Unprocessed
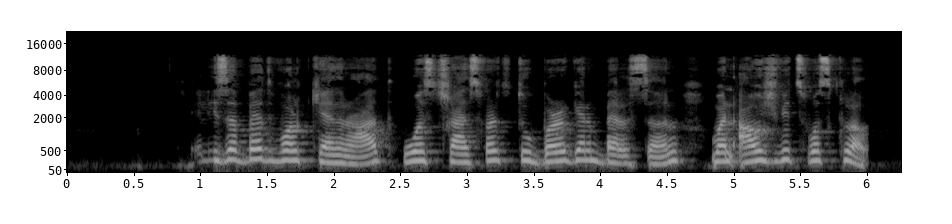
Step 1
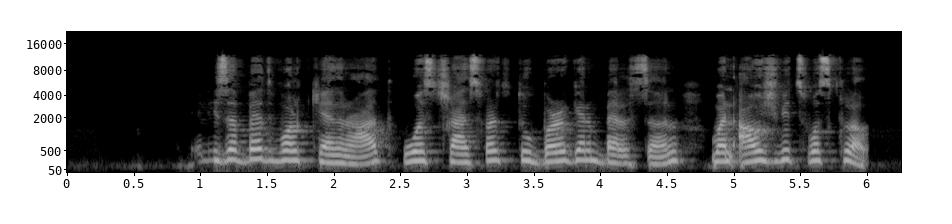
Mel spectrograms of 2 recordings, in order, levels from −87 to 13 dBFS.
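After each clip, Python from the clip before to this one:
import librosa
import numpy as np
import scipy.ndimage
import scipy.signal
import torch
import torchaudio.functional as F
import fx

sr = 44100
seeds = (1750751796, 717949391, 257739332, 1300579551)

y = fx.env_lowpass(x, sr, base_hz=1200.0, full_db=-21.5)
y = y * librosa.db_to_amplitude(4.0)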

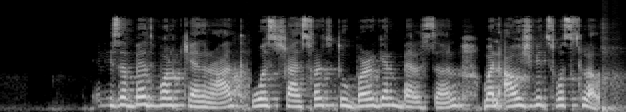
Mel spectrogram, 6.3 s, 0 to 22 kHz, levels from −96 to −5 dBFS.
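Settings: y = fx.high_shelf(x, sr, hz=3500.0, db=-10.0)
y = fx.sustainer(y, sr, db_per_s=76.0)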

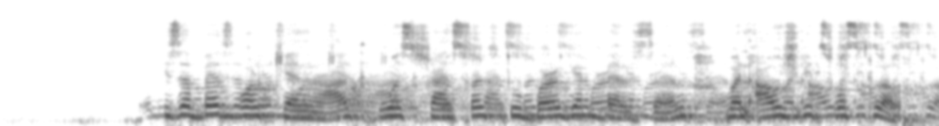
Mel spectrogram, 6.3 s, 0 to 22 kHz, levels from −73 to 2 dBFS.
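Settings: y = fx.echo_feedback(x, sr, ms=350, feedback_pct=42, wet_db=-9.0)
y = y * librosa.db_to_amplitude(-5.5)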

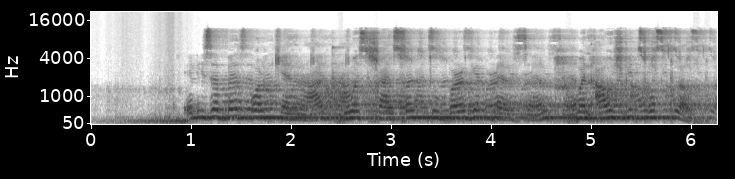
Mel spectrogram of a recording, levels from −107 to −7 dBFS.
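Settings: y = fx.rev_fdn(x, sr, rt60_s=1.6, lf_ratio=0.8, hf_ratio=0.35, size_ms=25.0, drr_db=5.5)
y = fx.pre_swell(y, sr, db_per_s=31.0)
y = y * librosa.db_to_amplitude(-5.0)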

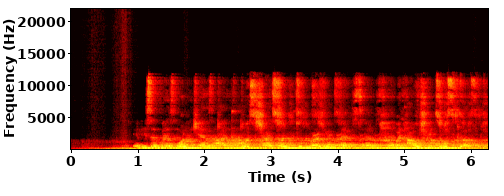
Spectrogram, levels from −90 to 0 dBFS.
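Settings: y = x + 10.0 ** (-14.0 / 20.0) * np.pad(x, (int(925 * sr / 1000.0), 0))[:len(x)]
y = fx.room_shoebox(y, sr, seeds[0], volume_m3=140.0, walls='furnished', distance_m=1.8)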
